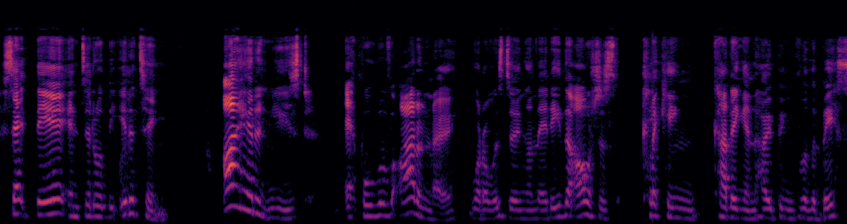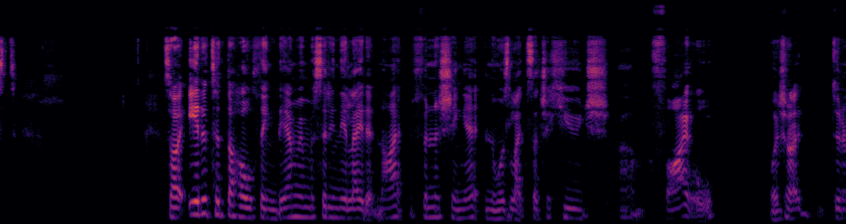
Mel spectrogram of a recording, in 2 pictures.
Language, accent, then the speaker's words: English; Tokomaru, Gisborne, New Zealand; from Tokomaru.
